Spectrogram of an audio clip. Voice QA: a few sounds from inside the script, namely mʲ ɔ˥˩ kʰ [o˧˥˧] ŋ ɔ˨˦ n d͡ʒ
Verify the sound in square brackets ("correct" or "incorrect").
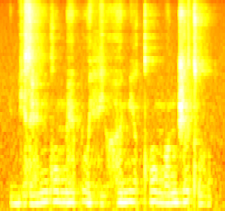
correct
